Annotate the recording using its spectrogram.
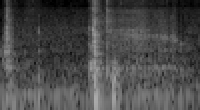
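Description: Quiet handling of a card frame on a tabletop: a short sharp tap about a second in, followed by a fainter one.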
